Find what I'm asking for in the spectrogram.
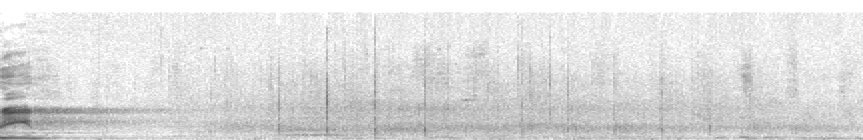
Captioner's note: audience claps and cheers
